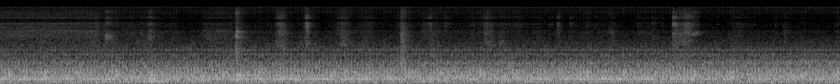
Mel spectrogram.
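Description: Mercedes-Benz Citaro facelift city bus engine idling steadily at a stop, heard from behind the bus, with a few faint short clicks over it.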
